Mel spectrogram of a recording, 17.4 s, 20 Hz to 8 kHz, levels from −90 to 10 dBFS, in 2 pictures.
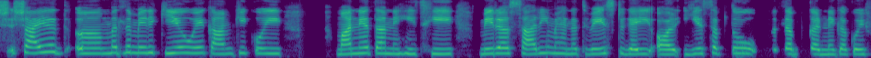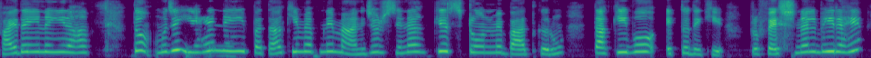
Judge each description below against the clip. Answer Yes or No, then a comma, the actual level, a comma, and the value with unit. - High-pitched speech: Yes, very high, 285 Hz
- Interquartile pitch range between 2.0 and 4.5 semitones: No, average, 4.9 semitones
